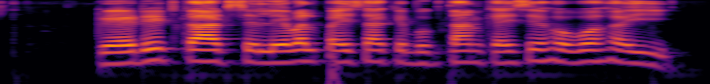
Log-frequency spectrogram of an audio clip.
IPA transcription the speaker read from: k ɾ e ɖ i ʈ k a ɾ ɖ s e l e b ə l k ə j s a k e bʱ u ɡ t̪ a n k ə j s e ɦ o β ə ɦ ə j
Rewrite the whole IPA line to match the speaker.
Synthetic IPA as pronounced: k ɾ e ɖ i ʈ k a ɾ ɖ s e l e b ə l p ə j s a k e bʱ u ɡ t̪ a n k ə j s e ɦ o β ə ɦ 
